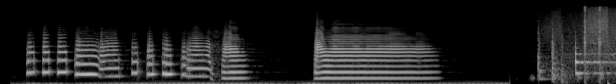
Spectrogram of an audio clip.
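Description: Short trumpet jingle: a quick run of short notes, the last few bending downward in pitch, then one long held note that fades out. Electronic music starts just before the end.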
